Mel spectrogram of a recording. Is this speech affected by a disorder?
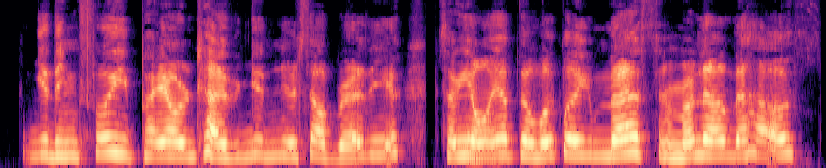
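Yes: mixed type cerebral palsy.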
